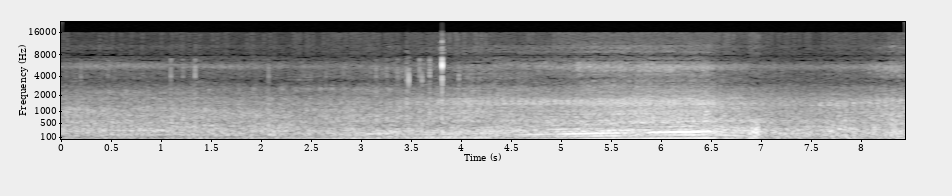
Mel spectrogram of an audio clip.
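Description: Road and traffic noise from the open back of a moving small pickup truck: a steady rush of tyre and wind noise with engine sound underneath. About five seconds in, an engine rises in pitch and gets louder, then drops away about two seconds later.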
